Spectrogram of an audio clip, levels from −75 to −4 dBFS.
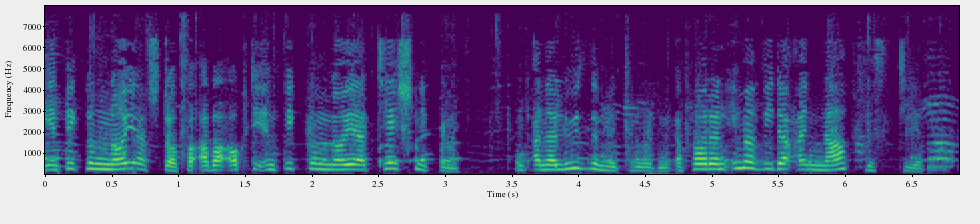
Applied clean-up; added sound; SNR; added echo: neural mask model RNNoise.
